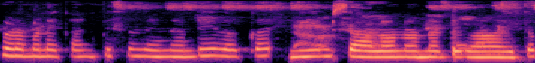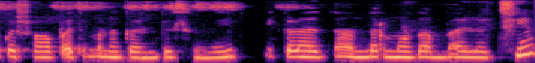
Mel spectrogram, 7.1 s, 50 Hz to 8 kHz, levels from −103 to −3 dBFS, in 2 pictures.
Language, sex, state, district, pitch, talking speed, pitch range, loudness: Telugu, female, Telangana, Karimnagar, 265 Hz, 185 wpm, 245-280 Hz, -26 LUFS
